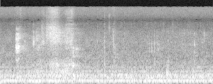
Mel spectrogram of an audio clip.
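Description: Close-miked eating sounds: a bite into a soft piece of food, with a couple of small clicks and then a short wet mouth noise about half a second in, over a steady low hum.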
